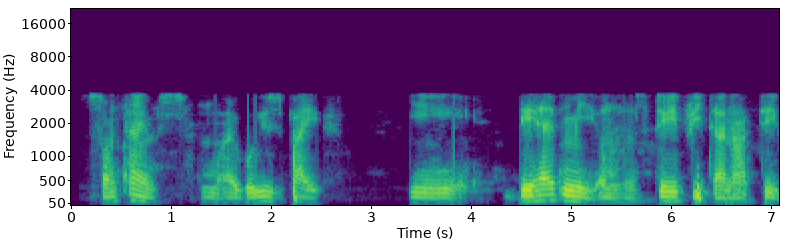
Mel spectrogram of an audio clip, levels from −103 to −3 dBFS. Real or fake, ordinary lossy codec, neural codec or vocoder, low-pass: real; none; none; 3.6 kHz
